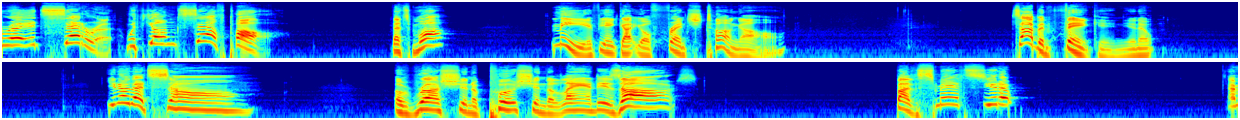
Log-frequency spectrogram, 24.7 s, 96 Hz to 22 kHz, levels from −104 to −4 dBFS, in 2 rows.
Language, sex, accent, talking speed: English, male, American, 100 wpm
